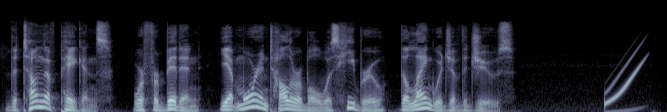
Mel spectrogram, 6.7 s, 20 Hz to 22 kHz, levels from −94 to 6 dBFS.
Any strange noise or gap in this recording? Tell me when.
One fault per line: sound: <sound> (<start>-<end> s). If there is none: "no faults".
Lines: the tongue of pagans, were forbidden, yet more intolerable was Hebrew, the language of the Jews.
sound: chirp (6.0-6.5 s)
